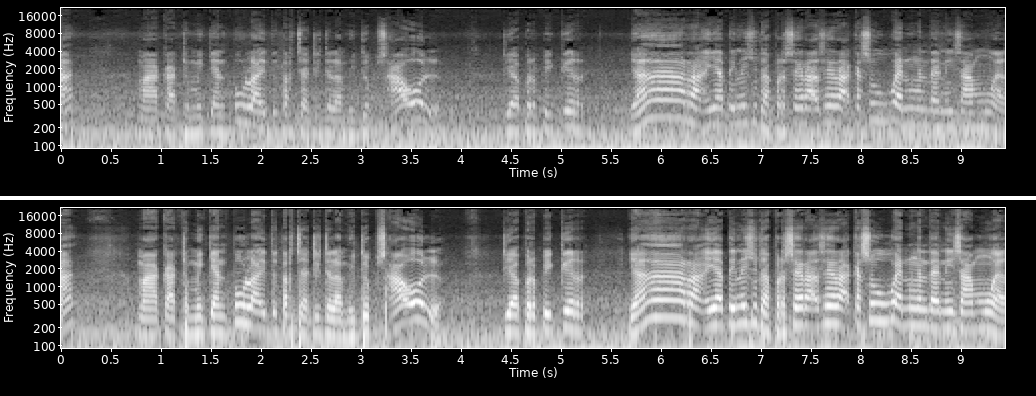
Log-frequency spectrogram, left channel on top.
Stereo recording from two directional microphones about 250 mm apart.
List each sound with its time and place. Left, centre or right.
0.8 s speech: right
